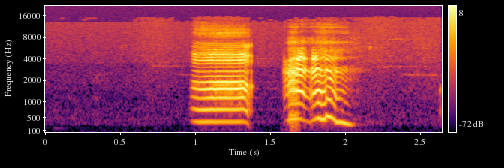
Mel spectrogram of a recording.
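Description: A young girl speaks in a small, high, hesitant voice.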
